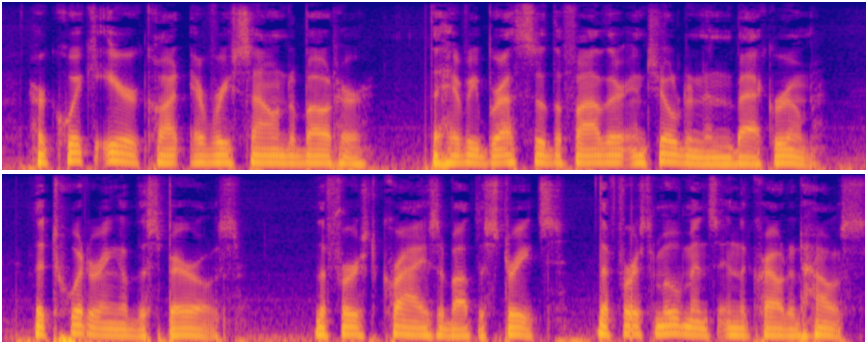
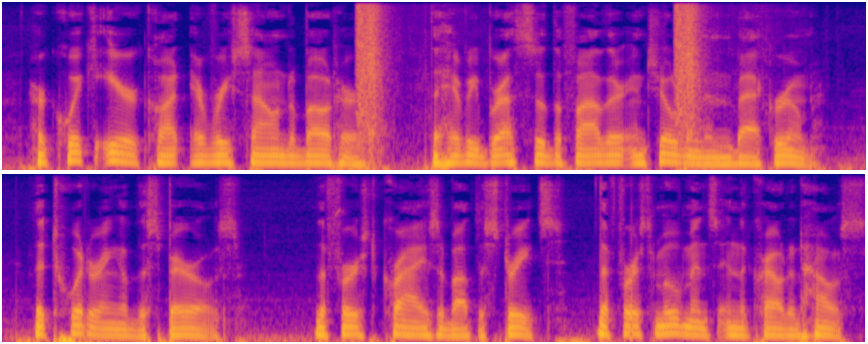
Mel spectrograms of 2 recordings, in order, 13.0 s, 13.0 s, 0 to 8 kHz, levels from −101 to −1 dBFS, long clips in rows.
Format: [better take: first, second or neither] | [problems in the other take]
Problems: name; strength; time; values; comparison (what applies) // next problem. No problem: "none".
first | background sound (Tearing); 8 dB below the speech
